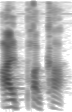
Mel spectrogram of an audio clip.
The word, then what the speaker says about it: 알파카: 그 애프리카시 아니라 알파카. 제가 이 발음을 잘못했네. 제가 알파카.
